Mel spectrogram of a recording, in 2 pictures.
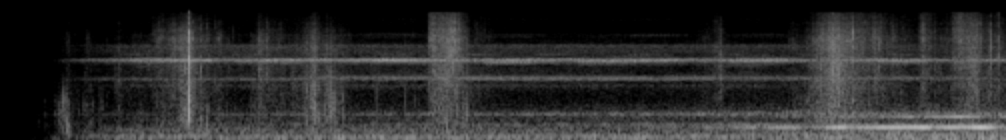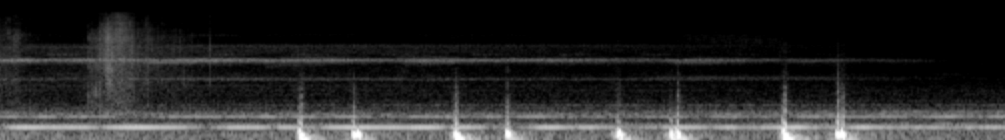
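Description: Dark ambient intro drone with steady high tones and scattered crackles of noise. From about eight seconds in, a heartbeat effect comes in: four double thumps about a second apart, the loudest sounds.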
